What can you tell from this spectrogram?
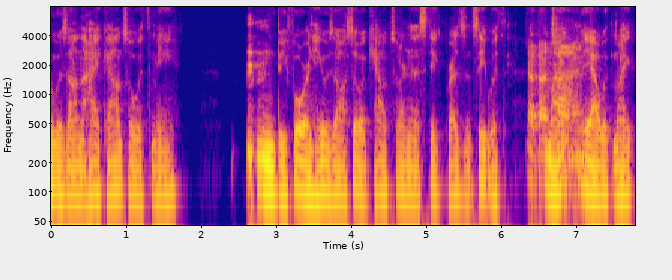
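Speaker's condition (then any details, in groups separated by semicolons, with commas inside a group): ALS; affects hand function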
